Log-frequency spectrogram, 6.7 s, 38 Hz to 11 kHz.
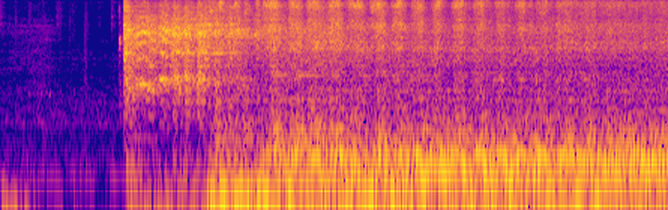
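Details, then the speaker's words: K5 Blazer with 5.3 LS, cold morning start after overnight sit, following intake gasket replacement for hard starting: long crank before firing, then a loping, uneven idle like a big cam, which it does not have; hard start persists, cause unknown. "makes it sound like it's got a huge cam in it, which it does not."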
